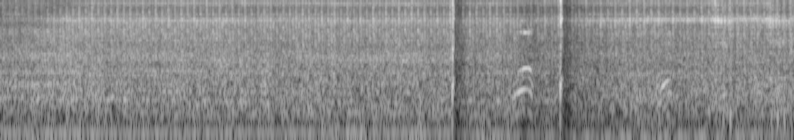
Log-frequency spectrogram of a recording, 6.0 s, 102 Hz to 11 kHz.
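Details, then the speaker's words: Massey Ferguson 65 tractor after carburetor work, throttle turned up: loud, ragged run with uneven beats and sharp stumbles; rough running, owner says it's flooding out. "now this might backfire well we know it's gonna run so we gotta work on it a little bit here"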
